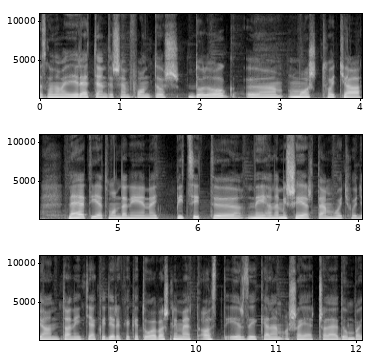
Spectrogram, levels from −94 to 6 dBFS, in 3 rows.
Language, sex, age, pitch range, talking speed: Hungarian, female, 30-49, 160-185 Hz, 155 wpm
